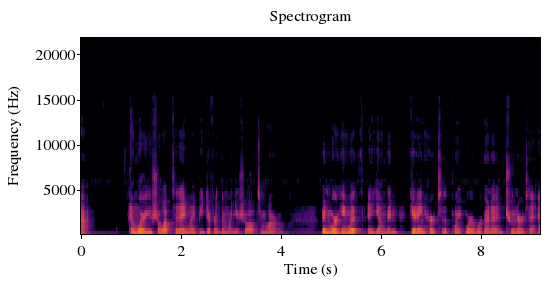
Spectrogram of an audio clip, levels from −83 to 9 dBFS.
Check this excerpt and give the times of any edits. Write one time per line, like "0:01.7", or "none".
0:06.1
0:06.5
